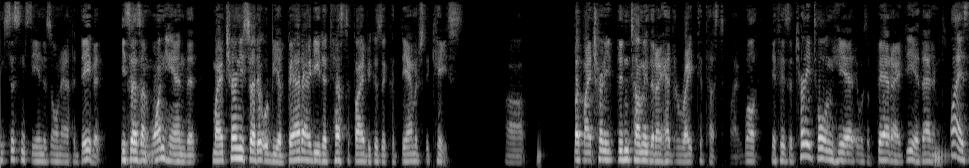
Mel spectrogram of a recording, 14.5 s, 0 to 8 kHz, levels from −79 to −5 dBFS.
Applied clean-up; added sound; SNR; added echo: neural mask model DeepFilterNet 3.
